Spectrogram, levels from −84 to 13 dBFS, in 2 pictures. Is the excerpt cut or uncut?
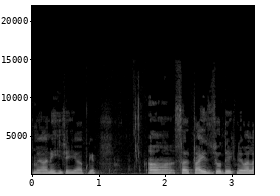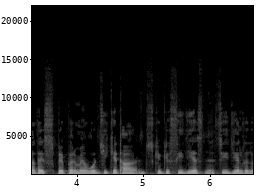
uncut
